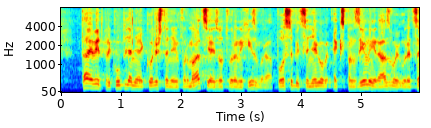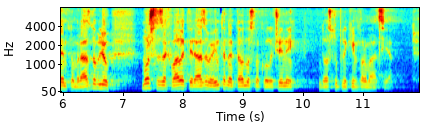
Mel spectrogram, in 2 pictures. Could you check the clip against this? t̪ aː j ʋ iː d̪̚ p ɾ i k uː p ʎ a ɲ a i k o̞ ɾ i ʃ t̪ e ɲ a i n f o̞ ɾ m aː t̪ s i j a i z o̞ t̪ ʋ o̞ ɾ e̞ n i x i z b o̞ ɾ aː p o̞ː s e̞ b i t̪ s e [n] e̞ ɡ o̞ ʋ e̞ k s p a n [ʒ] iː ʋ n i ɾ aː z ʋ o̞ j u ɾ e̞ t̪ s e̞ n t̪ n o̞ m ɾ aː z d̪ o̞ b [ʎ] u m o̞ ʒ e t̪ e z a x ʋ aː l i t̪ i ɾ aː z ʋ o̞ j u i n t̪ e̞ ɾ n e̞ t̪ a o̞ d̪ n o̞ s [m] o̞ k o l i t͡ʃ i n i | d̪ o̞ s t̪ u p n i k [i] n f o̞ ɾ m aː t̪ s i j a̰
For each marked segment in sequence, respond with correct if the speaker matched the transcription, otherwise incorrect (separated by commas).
incorrect, incorrect, correct, incorrect, correct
